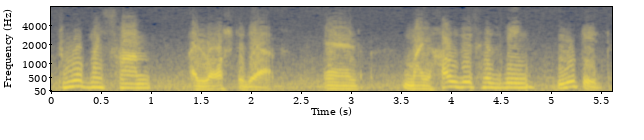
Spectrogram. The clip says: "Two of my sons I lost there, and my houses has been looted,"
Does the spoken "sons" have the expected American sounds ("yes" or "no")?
no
